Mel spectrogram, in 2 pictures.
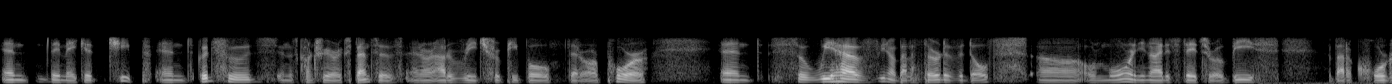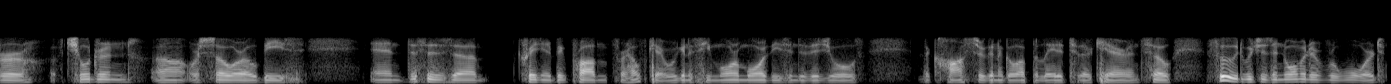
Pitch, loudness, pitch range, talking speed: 100 Hz, -25 LUFS, 95-105 Hz, 200 wpm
